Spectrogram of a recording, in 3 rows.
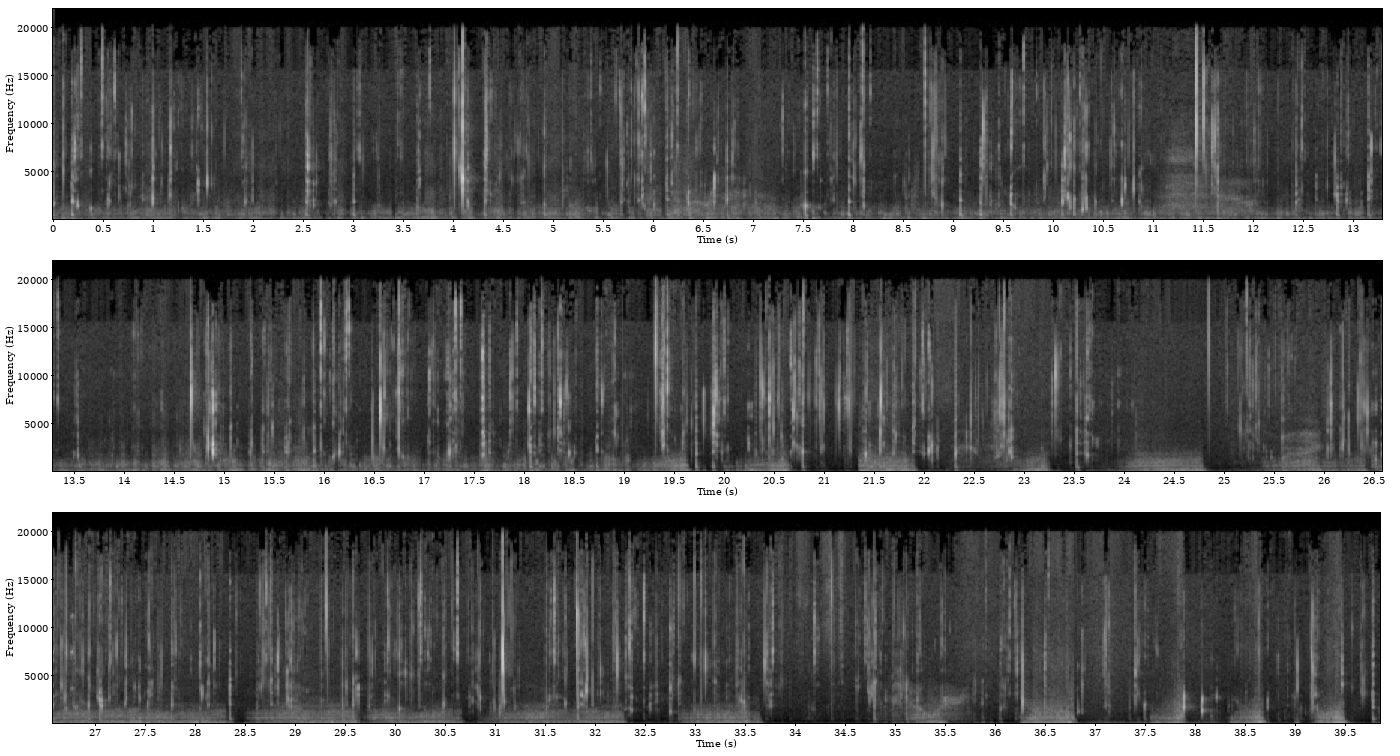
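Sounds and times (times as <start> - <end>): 
dense scratching against a microphone: 0.0 - 39.8
faint low hum: 0.0 - 39.8.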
